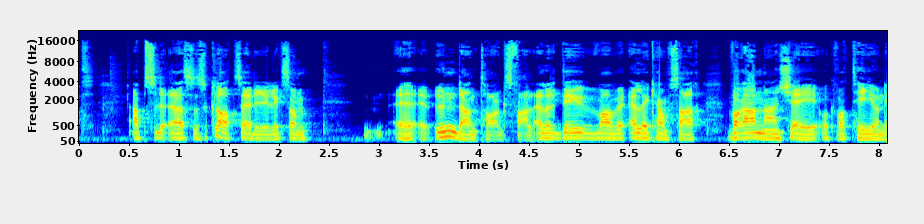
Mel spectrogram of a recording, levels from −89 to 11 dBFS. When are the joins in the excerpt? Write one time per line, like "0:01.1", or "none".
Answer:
0:04.8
